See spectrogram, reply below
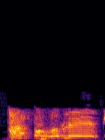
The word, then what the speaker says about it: Paso Robles: We have calling from Paso, I'm going to butcher this, Paso Robles? – Paso Robles, California.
